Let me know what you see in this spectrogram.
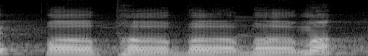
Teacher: आपल्याच ओठाला आपलाच ओठ लागला की अक्षर तयार होतं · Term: ओष्ठ्य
